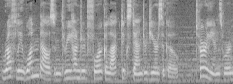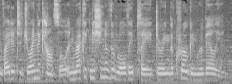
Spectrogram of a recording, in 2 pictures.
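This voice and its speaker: Over background music, a woman plays a video game's programmed virtual intelligence tour guide, speaking formally, courteously and with exact wording in scripted informational dialogue. Her pitch is medium and her pace moderate, with hardly any pauses and a lightly acted quality. She sounds polite and informative.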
